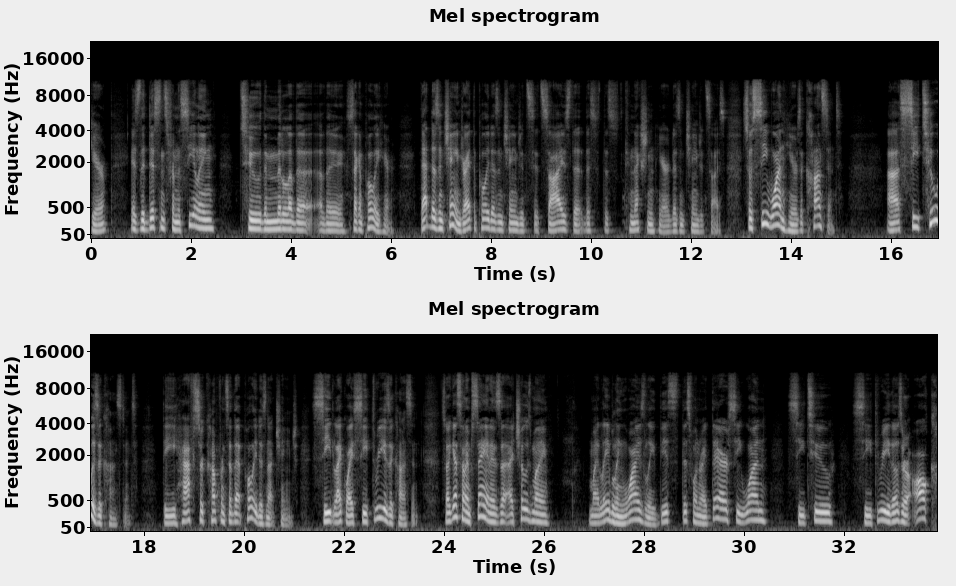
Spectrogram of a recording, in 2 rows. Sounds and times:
Speech: 0:00.0 - 0:15.1, 0:15.9 - 0:26.2, 0:26.9 - 0:33.8.

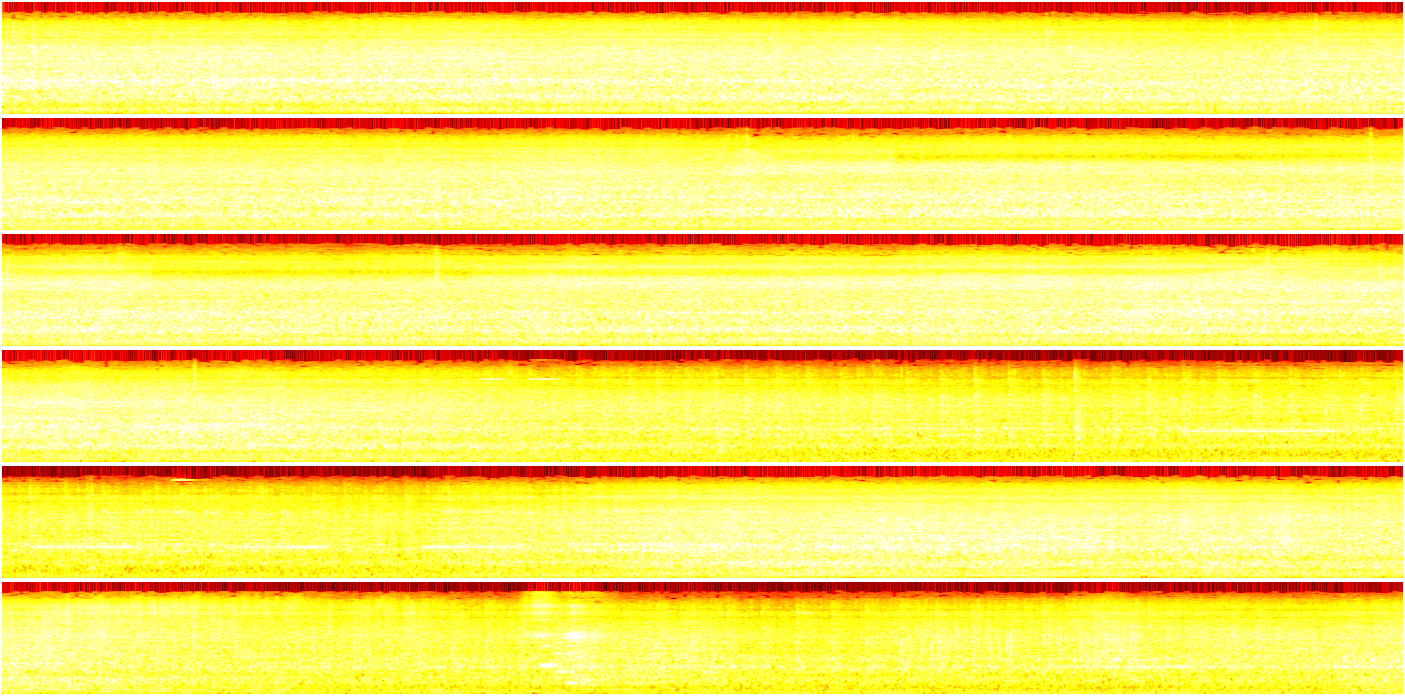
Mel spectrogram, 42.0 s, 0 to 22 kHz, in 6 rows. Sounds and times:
Truck: 0:00.0 - 0:42.0.

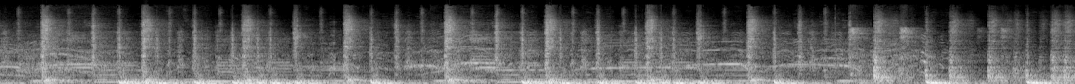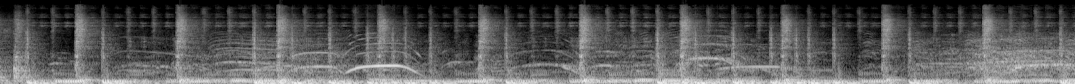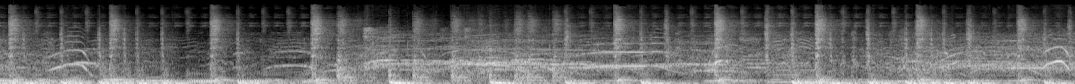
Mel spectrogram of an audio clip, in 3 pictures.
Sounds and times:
Dance music: 0:00.0 - 0:32.2.

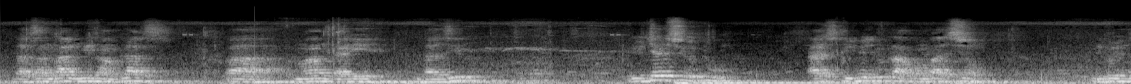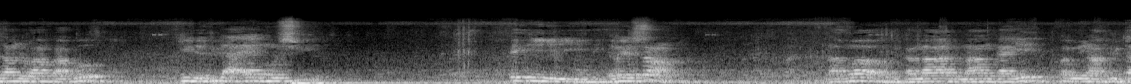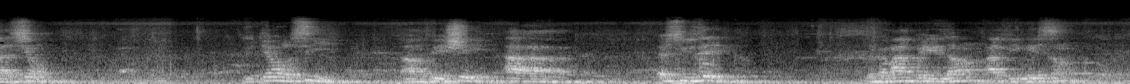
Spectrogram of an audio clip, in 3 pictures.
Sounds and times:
Speech: 0:00.2 - 0:05.0, 0:06.3 - 0:07.4, 0:08.0 - 0:10.0, 0:10.9 - 0:12.5, 0:13.1 - 0:14.7, 0:16.4 - 0:18.3, 0:19.6 - 0:24.0, 0:24.8 - 0:30.2, 0:31.3 - 0:33.9.

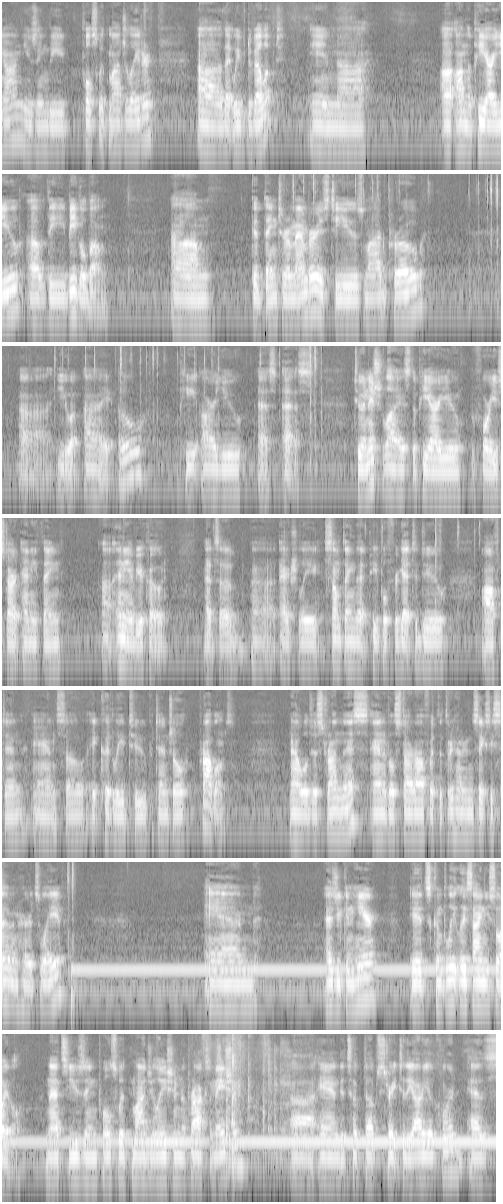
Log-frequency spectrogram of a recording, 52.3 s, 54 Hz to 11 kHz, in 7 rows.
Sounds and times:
Speech: 0:00.0 - 0:02.3, 0:02.9 - 0:05.6, 0:06.6 - 0:09.1, 0:10.0 - 0:13.9, 0:15.2 - 0:33.5, 0:34.2 - 0:38.4, 0:40.5 - 0:41.3, 0:42.3 - 0:52.3.

